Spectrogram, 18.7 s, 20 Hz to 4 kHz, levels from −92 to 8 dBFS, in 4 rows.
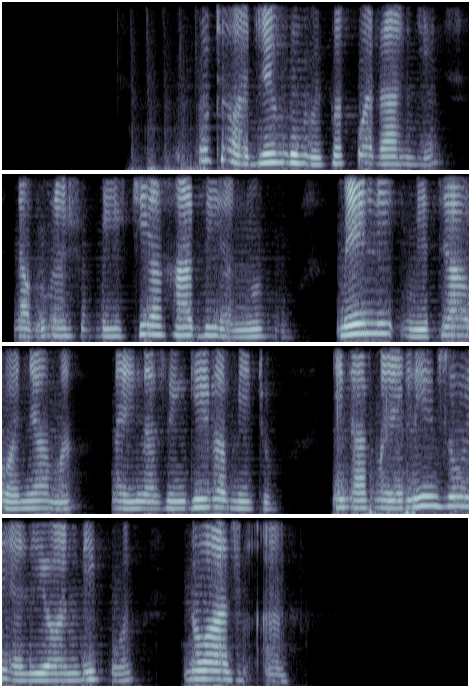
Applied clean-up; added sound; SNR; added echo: neural separator model SepFormer WHAMR!.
